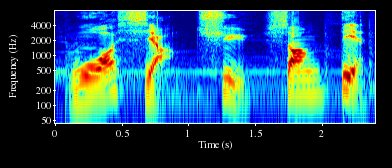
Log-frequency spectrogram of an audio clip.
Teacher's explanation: That 想 doesn't rise. It stays low, it creaks, it stops.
